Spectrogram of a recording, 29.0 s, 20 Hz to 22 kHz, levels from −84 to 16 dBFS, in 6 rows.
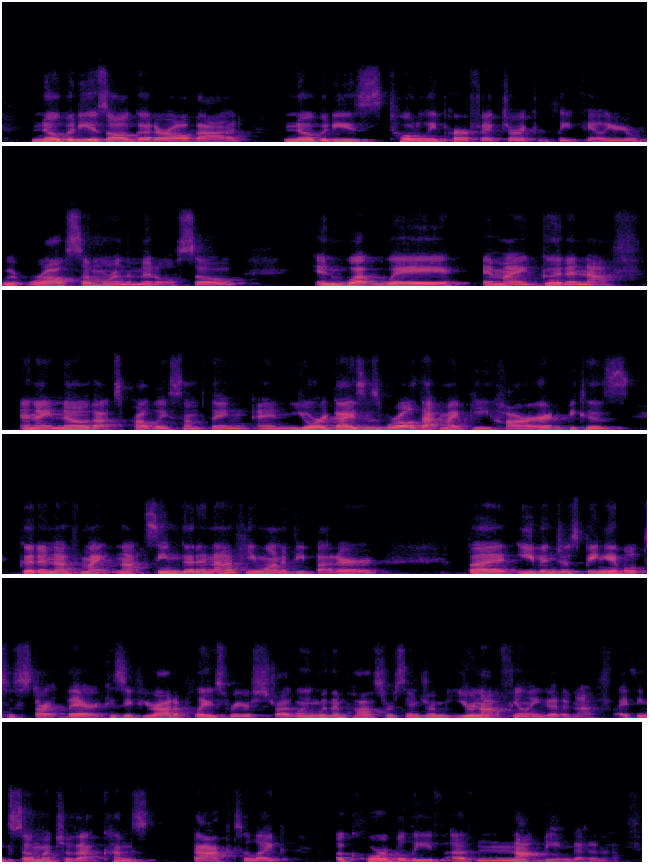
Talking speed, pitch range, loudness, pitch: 205 wpm, 180-205 Hz, -29 LUFS, 185 Hz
